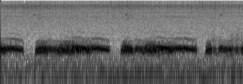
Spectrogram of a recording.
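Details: ['Aggressive young spotted dove, still lacking its full neck collar, at a ground decoy trap: long, drawn-out hollow coos with short gaps between them, steady and low-pitched.']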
